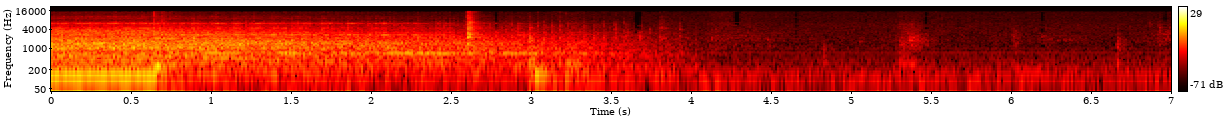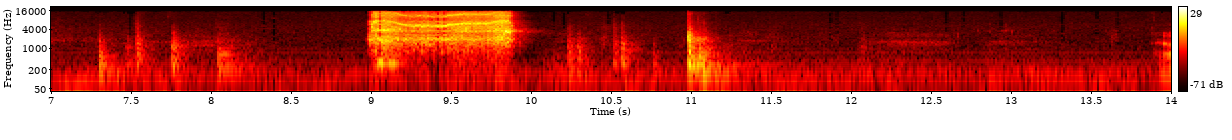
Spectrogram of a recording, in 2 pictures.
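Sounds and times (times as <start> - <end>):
loud hiss: 9.0 - 10.0.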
